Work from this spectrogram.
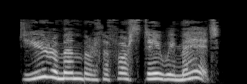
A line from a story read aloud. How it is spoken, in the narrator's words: blurts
